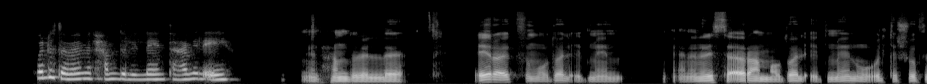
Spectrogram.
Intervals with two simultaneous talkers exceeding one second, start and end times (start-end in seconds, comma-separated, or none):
none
